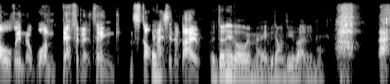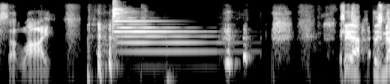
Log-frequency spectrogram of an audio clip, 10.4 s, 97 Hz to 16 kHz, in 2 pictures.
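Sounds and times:
speech: 0.0s - 7.5s, 8.2s - 10.3s
pressed bell ringing: 6.6s - 8.8s.

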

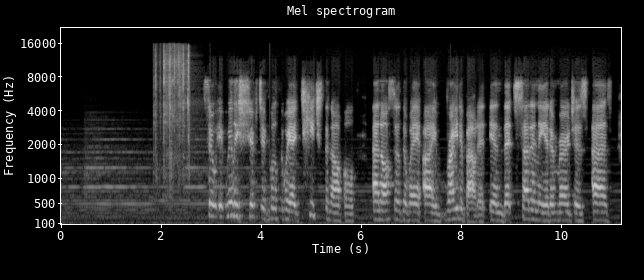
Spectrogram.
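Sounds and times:
church bells ringing: 0.0s - 4.4s
speech: 2.9s - 11.1s.

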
